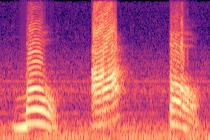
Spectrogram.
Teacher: encontro de duas vogais que ficam em sílabas diferentes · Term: Hiatos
